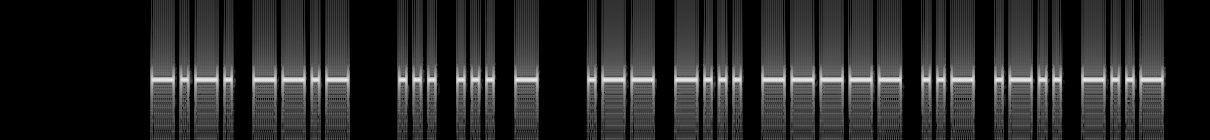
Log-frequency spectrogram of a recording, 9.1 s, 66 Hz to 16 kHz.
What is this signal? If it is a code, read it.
Morse code, heard as a keyed tone, about 22 wpm, 700 Hz. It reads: CQ SST WB0ULX
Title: K1USN SST QSO Practice - 22wpm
